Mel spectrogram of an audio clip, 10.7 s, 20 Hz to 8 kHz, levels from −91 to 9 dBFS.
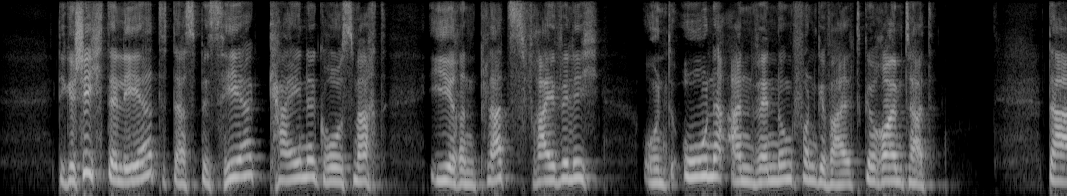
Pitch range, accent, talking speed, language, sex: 150-205 Hz, German, 100 wpm, German, male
